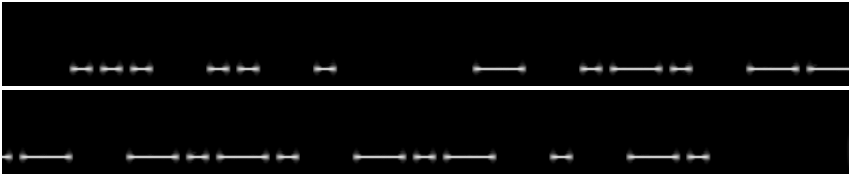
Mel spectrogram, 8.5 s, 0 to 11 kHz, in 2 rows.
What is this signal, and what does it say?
Morse code, heard as a keyed tone, about 16 wpm, 680 Hz. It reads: SIE TROCKEN
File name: Morsekurs / Witze / Witz 13. April 2021, 70 F80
